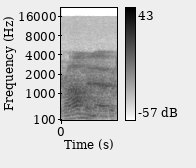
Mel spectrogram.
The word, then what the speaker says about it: brahmana: Now I think, this is according to some Pali scholars, it's very likely that in the original language that the Buddha spoke, the word brahmana, which is a Sanskrit word, was actually pronounced something like bhamana, without the ra.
